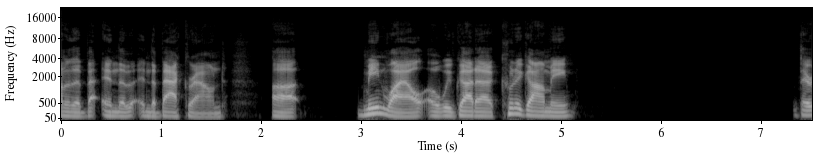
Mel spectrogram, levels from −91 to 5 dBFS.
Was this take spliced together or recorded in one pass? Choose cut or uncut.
uncut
